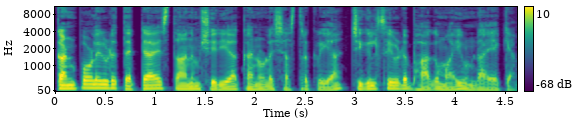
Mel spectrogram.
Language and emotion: Malayalam, neutral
